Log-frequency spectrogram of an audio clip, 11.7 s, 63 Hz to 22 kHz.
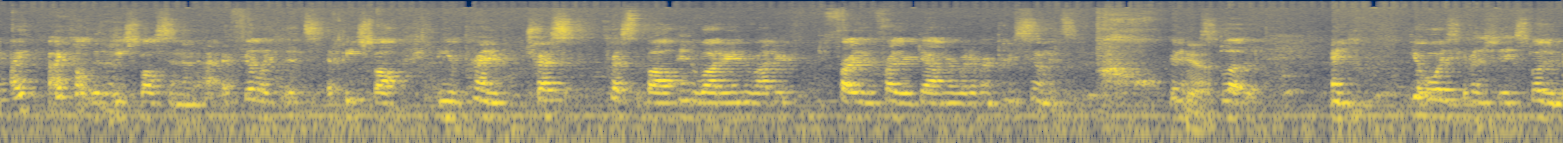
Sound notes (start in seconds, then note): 8.2 mimics explosion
